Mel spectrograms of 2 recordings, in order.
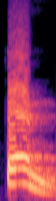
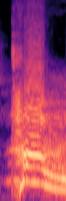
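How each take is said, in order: First: "टेन" with a hard T and no puff; unaspirated T. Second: "टेन" with an extra puff of air after T; aspirated T. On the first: Teacher contrasts two tens, "टेन" with unaspirated T. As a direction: say "टेन" with tongue-tip T, no breath after it. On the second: Teacher demonstrates aspiration, "टेन" with breathy burst on T. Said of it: "extra puff of air". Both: Shown as a demonstration.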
